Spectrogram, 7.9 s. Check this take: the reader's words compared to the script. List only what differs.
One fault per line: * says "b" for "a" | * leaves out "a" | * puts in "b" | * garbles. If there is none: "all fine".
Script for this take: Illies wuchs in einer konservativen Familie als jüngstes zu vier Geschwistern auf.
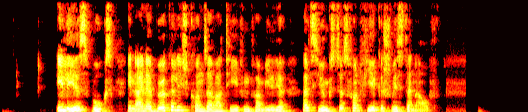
* puts in "bürgerlich"
* says "von" for "zu"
